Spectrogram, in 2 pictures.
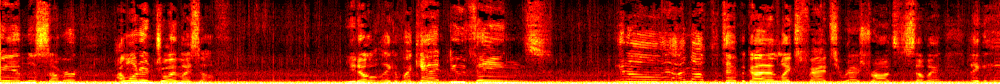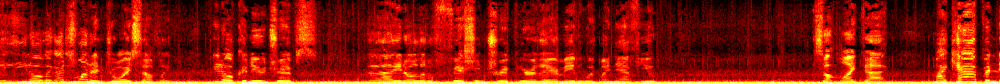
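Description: Steady low road and engine rumble inside a Honda Civic's cabin while it drives along, with a man talking over it.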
